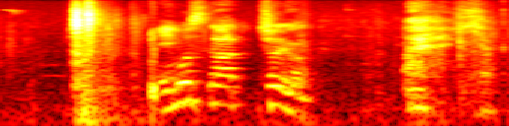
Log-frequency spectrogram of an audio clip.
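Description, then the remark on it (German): A door in Kassel, Germany, slides and shuts with a short, solid thud, followed by a person talking, with another brief scraping rush of the door moving near the end. “Ich habe gerade gemerkt, dass ich noch die Tür auf hatte und man hatte von draußen alles rein.”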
